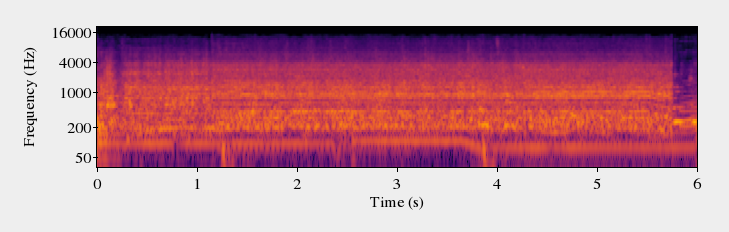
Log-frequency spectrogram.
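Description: Countertop blender running at speed, blending ice with Oreo cookies, coffee and milk; a steady, loud motor whir that winds down and stops just before the end.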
